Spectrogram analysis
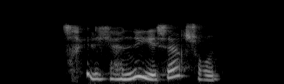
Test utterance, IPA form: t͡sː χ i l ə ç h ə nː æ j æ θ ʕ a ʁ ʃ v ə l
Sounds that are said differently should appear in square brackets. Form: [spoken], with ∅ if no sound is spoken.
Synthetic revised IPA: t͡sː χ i l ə ç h ə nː [i] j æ [s] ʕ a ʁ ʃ [ʁ] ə l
